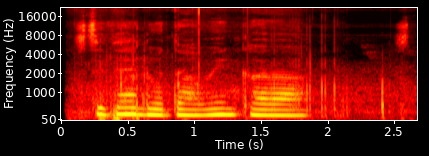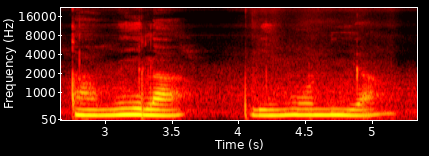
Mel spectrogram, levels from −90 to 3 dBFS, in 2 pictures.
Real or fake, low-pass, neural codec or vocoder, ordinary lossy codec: real; none; none; none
